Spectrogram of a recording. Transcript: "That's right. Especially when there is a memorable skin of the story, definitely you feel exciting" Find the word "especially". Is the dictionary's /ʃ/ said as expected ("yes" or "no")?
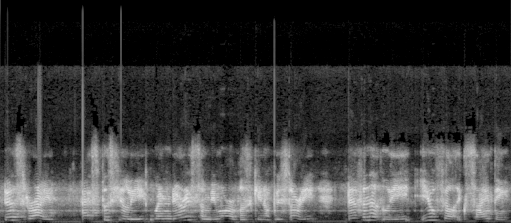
no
